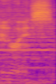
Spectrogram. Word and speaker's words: Aerith: people used to have about Aerith, and how her name used to be pronounced Eris.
